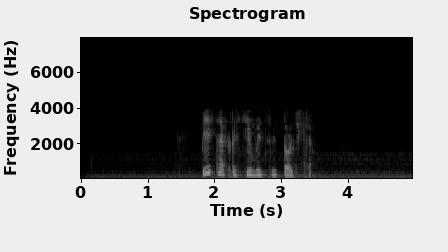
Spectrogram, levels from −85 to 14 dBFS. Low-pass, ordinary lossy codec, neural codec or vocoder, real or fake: 7.2 kHz; AAC, 16 kbps; none; real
